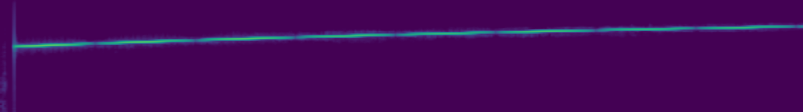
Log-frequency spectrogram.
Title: NOW CHECK HOW OLD ARE YOUR EARS || HEARING TEST👂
